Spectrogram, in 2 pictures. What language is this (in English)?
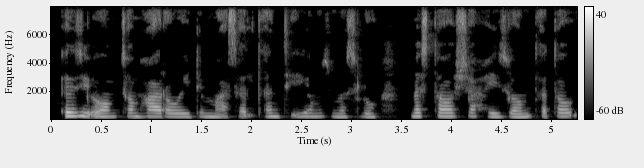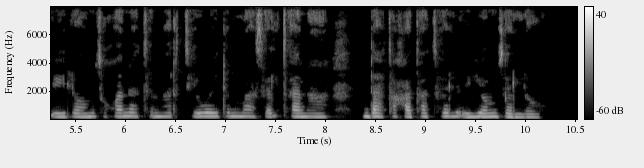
Tigrinya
